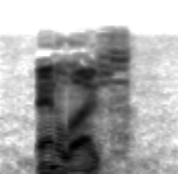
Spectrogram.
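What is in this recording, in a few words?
"analyze", American English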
